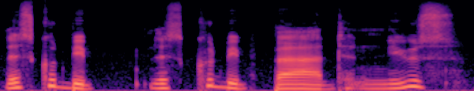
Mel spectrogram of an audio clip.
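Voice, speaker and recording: A man with a gravelly, creaky voice and an accent that blends American and British English. He talks through live trades in a loose, chatty way, trailing off into fillers and false starts. The sound is close and dry, with no room around it. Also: mid-range voice, slow, no echo. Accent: mixed accent, partly American-tinged English learned abroad, softened by years in the UK. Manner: chatty and rambling, with many fillers and restarts. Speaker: day-trading livestream host. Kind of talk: casual live trading commentary.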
